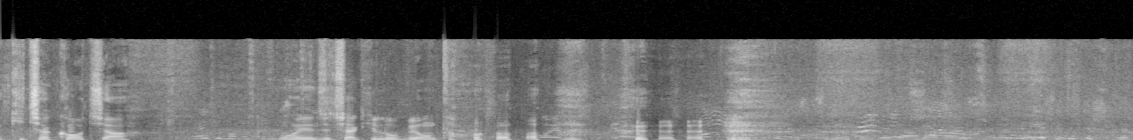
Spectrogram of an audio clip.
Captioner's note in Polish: śmiech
